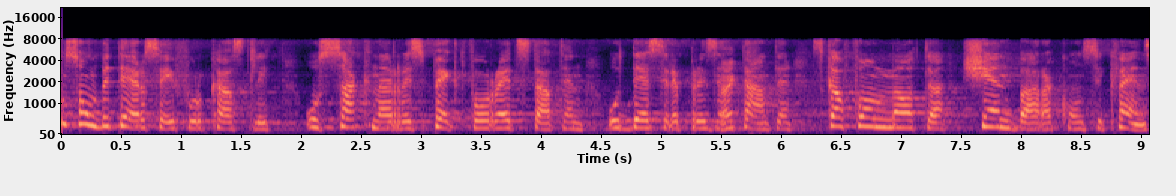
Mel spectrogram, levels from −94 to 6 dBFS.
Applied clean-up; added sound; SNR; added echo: none; none; none; reverberation time 1.1 s.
